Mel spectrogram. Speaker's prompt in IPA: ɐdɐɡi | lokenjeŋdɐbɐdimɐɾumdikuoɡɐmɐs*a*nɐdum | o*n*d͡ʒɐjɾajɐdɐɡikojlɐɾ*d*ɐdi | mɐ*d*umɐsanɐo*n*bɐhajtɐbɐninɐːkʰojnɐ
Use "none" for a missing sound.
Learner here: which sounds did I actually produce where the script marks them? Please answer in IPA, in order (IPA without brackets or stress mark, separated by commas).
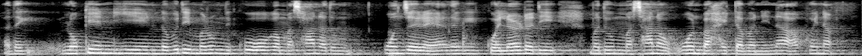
a, n, d, d, n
